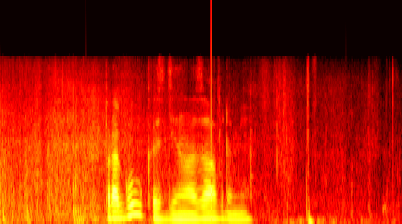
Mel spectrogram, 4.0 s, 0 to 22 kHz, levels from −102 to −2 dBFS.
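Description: At 0.86, 2.11 and 3.46 s the speech skips ahead, likely a dropped buffer (overrun).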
